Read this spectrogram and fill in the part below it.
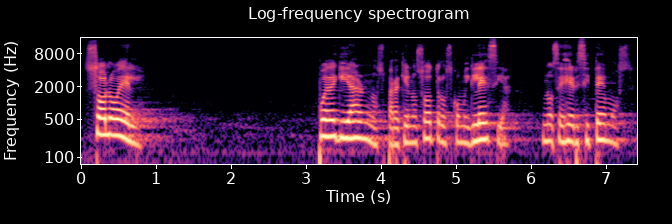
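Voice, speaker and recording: A woman's voice: medium pitch, slow pace, long pauses, a little mellow, in a large hall. A woman preaching a sermon, emphatic and asking the congregation questions.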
